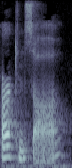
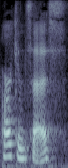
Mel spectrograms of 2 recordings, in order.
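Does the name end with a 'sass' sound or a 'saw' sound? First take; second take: saw; sass. First: The name ends with a 'saw' sound. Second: The name ends with a 'sass' sound. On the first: "with S A W" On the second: "with S A S"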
